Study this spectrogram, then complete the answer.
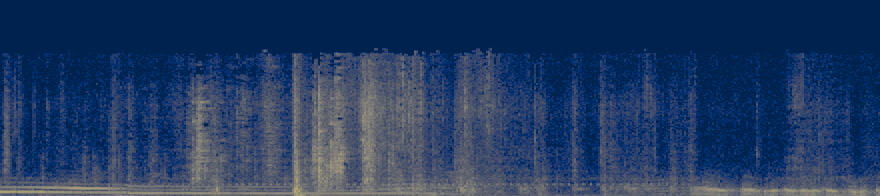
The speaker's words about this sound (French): Écoutez, sont-ce là des chiens ?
